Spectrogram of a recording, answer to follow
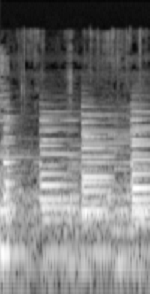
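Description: Background piano music, with a new chord struck every half second or so.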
